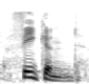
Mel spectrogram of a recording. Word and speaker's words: fecund: The image of the vine and the branches is participative and fecund. Now, that's a word that may be new to you. F-E-C-U-N-D, pronounced fecund, which means fruitful.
